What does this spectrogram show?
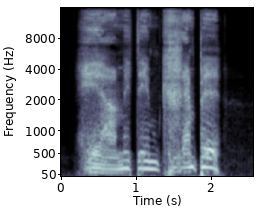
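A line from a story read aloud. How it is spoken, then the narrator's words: Grunted. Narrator (German): grunzte einer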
